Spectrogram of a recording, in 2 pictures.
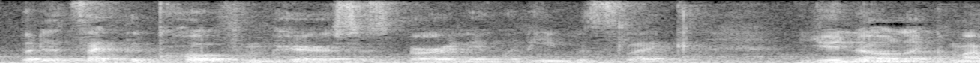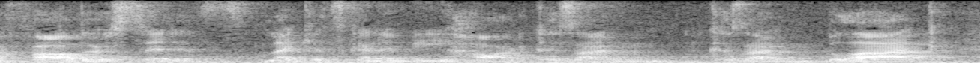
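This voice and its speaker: A man's voice: lowish voice, level tone, brisk. A young man from South Carolina, candid and conversational, answering documentary interview questions. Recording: echoey room, distant mic, background noise.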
